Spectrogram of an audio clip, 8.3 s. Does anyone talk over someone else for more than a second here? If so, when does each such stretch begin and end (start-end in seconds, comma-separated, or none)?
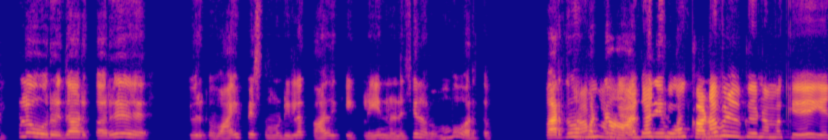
5.8-7.2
